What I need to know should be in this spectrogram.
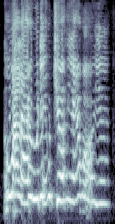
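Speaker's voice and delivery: very high, squeaky granny greeting; old granny voice. Pretend. Nana Scab greeting the birthday boy in a high granny voice. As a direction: sweetly greet little Johnny as a doting nan. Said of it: "I was gonna be all like".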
